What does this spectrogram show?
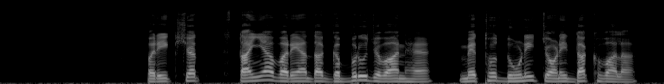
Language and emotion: Punjabi, neutral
